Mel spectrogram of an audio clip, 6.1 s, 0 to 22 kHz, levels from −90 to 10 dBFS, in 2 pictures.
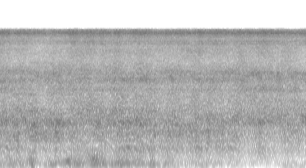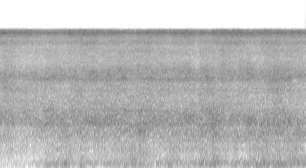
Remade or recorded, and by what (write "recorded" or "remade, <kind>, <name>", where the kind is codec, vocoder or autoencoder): remade, codec, SNAC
